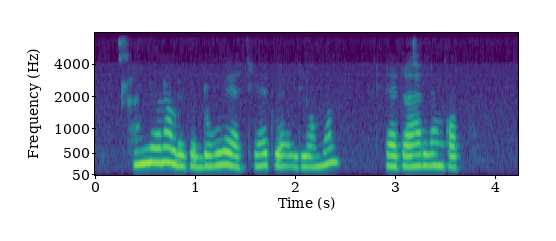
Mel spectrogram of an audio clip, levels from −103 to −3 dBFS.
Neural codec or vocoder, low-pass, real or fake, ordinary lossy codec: none; 7.2 kHz; real; MP3, 64 kbps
